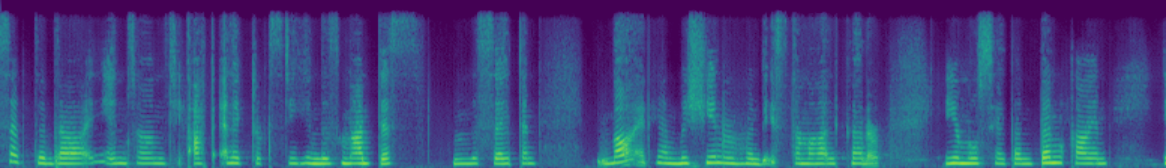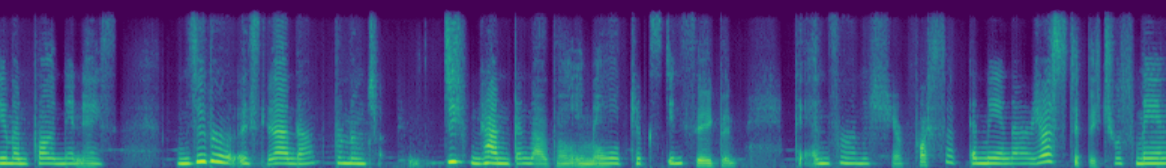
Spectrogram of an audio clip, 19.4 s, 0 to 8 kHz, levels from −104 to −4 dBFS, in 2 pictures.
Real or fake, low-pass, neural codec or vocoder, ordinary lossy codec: fake; 7.2 kHz; codec, 16 kHz, 0.5 kbps, X-Codec, HuBERT features, trained on general audio; none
